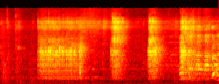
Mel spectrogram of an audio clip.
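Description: A performer making raspy mouth noises, mock farts, in three bursts: one of about a second starting about a second in, a short one past the middle, and another near the end.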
